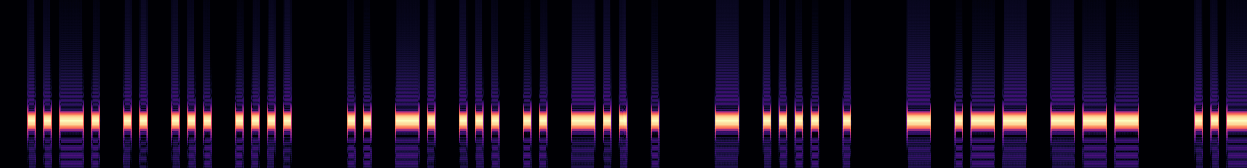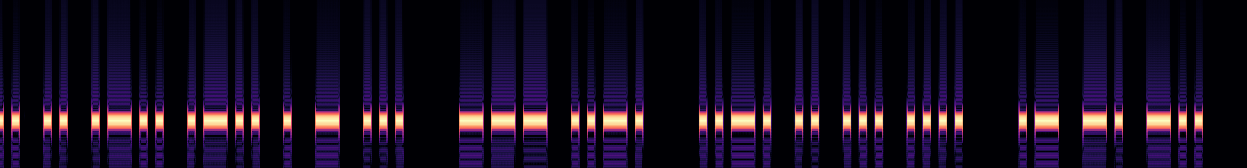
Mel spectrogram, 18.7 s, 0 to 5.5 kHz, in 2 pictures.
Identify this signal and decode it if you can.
Morse code, heard as a keyed tone, about 20 wpm, 600 Hz. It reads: FISH INSIDE THE TWO FILLETS OF FISH AND
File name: the old man and the sea part 2 20wpm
